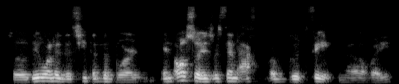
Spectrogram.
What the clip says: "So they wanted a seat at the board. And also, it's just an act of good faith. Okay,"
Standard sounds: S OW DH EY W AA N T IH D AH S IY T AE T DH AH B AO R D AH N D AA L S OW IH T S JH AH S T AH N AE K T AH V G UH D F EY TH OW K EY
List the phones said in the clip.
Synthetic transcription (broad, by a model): S OW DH EY W AA N T IH D AH S IY T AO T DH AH B AO R D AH N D AA L S OW IH T S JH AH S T AH N AE K T AH V G UH D F EY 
